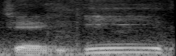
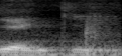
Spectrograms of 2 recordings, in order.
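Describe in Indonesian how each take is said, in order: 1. Kata ini diawali dengan bunyi 'j'. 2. Kata ini diawali dengan bunyi 'y'. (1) "Kalau bicara di E Y D itu berarti itu Jengki" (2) "Harusnya kan Yengki"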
